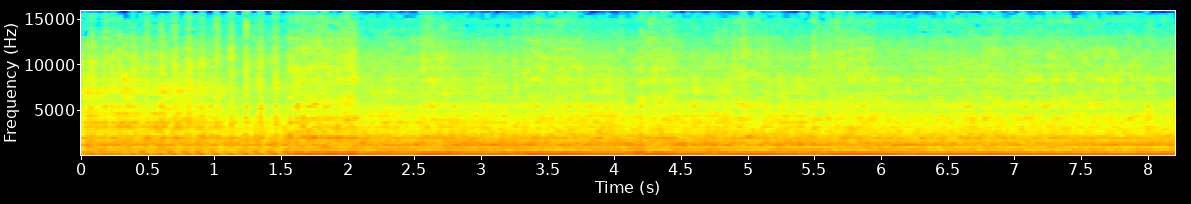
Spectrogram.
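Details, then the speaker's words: Toro Power Clear 621E snowblower, 163cc OHV four-stroke single, after cleaning clogged main jet: rapid pull-start chatter, then catches and runs at slightly wavering speed; uneven running, carb still needs cleaning. "i was just thinking like how am i going to shut it off yeah runs card needs to be clean definitely but um yeah we'll take it from here"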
